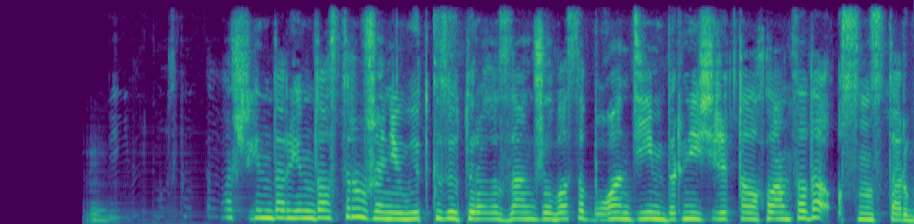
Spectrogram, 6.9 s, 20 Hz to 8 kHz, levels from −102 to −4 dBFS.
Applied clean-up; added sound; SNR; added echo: neural mask model DeepFilterNet 3.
